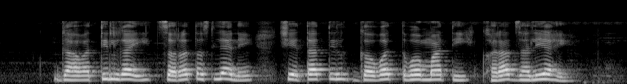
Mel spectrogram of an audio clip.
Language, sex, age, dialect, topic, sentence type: Marathi, female, 18-24, Varhadi, agriculture, statement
